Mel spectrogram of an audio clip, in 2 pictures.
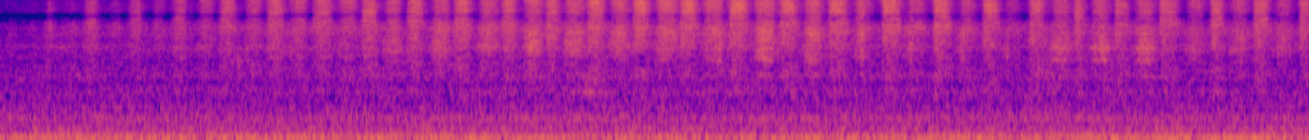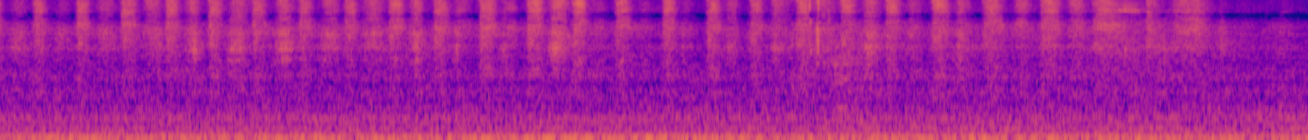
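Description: A steady low rumble with faint, irregular scratchy rubbing over it: a crinkled plastic food-colour tube being squeezed and its nozzle worked over the cake's icing.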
